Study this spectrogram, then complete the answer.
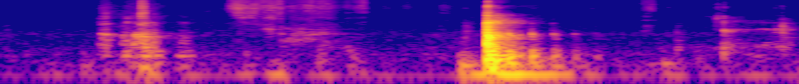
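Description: Paper cards slide and tap on a table.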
